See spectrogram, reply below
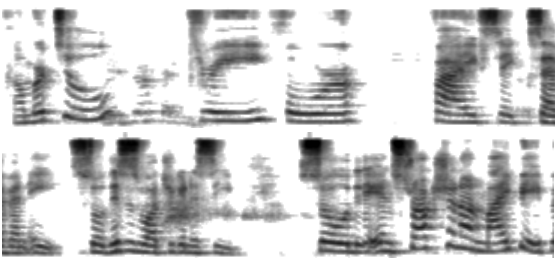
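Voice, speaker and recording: A woman with a Caribbean accent takes her students through a practice exam, speaking to them directly. She talks at an unhurried, slow pace in a slightly high voice. Her manner is relaxed and chatty. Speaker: teacher.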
